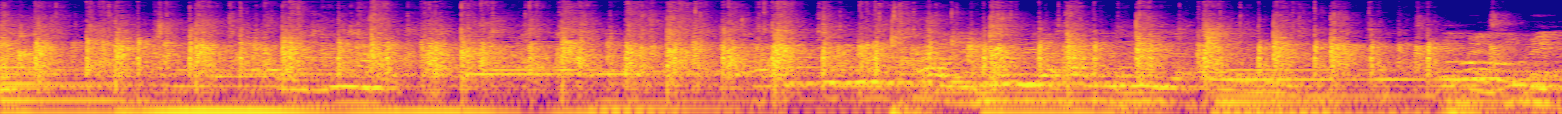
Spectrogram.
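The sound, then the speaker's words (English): An audience claps together for the Lord in a dense, sustained burst of applause lasting several seconds, loud, with a low musical drone and scattered voices underneath. “Let's give the Lord one more good hand clap.”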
